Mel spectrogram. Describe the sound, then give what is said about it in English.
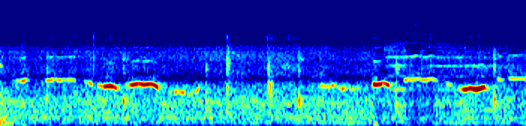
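A man whistles a few short, wavering notes of a tune at a steady mid-high pitch, broken by pauses, over a constant hissing background noise. “You're off key, buddy.”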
